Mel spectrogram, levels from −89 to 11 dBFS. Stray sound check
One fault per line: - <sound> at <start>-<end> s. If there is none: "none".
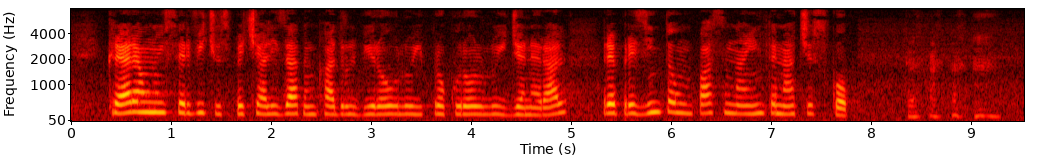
- laugh at 8.3-9.4 s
